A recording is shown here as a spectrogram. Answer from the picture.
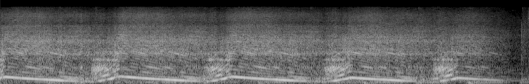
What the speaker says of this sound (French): Prise de régime sidérante pour un moteur encore plus méchant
